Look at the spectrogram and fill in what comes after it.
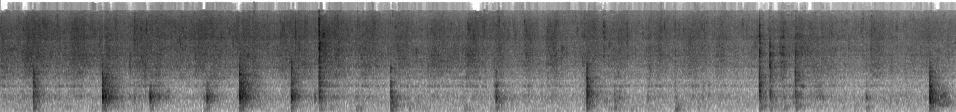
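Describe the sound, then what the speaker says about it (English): Kielbasa sizzles in a hot pan of butter and olive oil while being stirred, a steady frying hiss broken by repeated scraping and clattering stirs at an irregular rhythm, close and moderately loud. "Now the pan is hot, so now we're going to add our kielbasa."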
